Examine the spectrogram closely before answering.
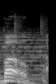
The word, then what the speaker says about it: Bo: I'm going to blame it on Bo. Rhymes with Joe, so it's almost as good.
